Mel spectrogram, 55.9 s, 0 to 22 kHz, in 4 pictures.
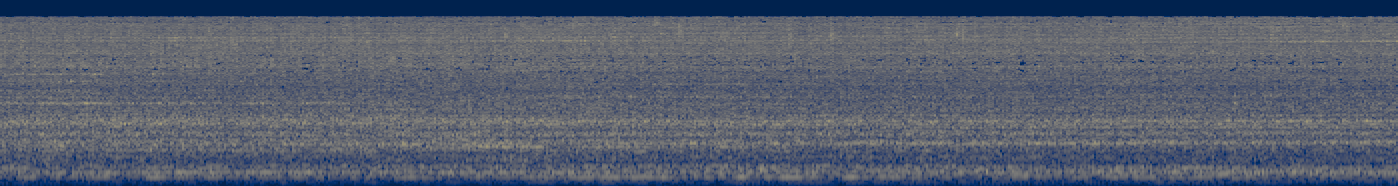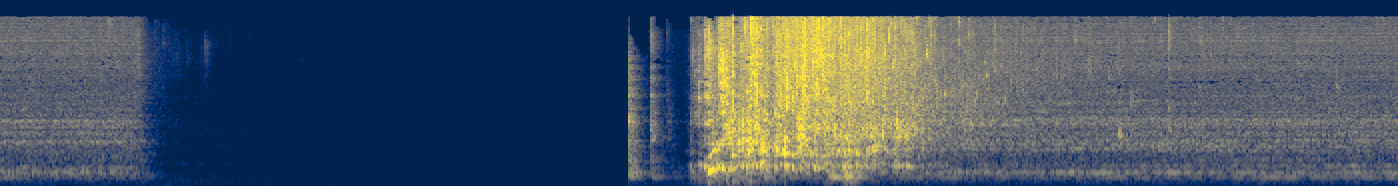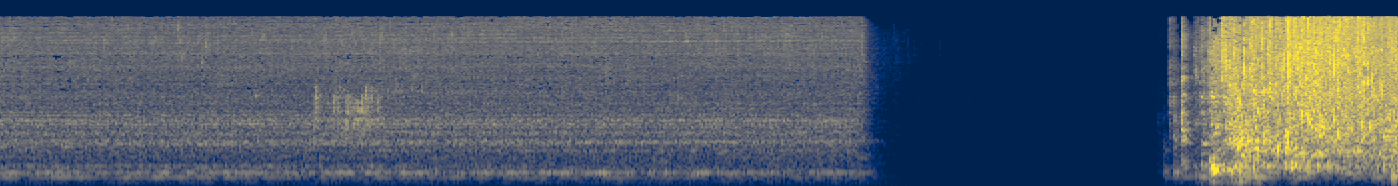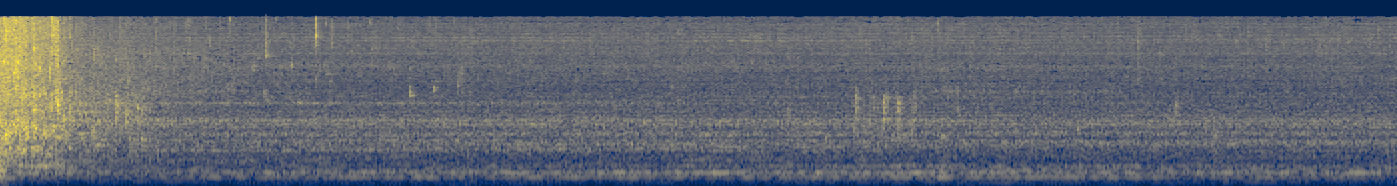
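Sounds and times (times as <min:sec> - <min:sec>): toilet flushing: 0:00.0 - 0:15.6, 0:20.9 - 0:36.6, 0:39.6 - 0:55.9
toilet tank refilling hiss: 0:20.9 - 0:34.7, 0:39.7 - 0:55.9
water running: 0:20.9 - 0:35.6, 0:39.9 - 0:55.9.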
